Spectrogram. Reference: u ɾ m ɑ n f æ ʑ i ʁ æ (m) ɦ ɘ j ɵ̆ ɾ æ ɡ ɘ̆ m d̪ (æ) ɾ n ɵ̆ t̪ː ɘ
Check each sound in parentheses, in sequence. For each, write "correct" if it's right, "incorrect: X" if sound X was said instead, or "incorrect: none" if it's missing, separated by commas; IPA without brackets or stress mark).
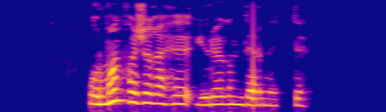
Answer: incorrect: none, correct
